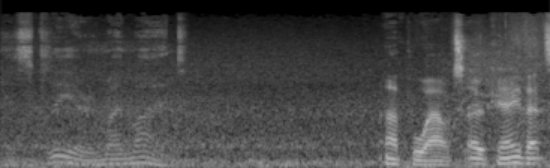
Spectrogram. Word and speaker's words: Upuaut: Upuaut. Okay, that's how you pronounce that.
